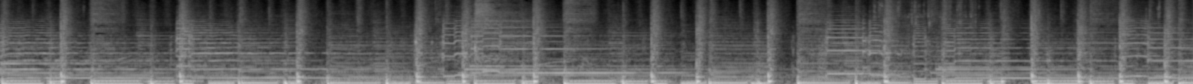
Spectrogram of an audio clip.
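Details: Loud rock music with strummed guitar, heavy bass and steady drum beats plays throughout, and no animal sound can be picked out.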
